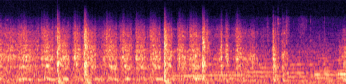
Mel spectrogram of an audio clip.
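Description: Vintage truck running, with a dense, irregular mechanical rattle and clatter of knocks.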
